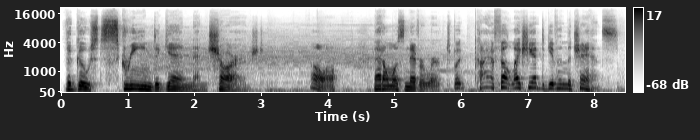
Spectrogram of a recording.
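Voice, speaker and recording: Unhurried, expressive male story narrator. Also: on the high side, soft background music. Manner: measured, expressive reading.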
